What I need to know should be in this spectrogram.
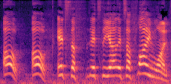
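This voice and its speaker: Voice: high-pitched, animated, unhurried, pitched above the performer's own voice. A game master voicing a small talking frog, friendly, blunt and eager, with bouncy, repetitive speech in a tabletop radio play. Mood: startled.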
